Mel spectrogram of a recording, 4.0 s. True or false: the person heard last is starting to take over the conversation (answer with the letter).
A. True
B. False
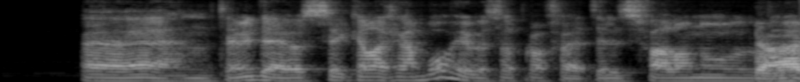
A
